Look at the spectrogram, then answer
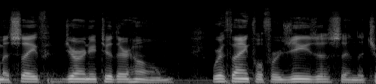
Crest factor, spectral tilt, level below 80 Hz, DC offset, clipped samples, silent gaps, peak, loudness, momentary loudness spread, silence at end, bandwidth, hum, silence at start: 18 dB; -5 dB/octave; -58 dBFS; under 0.1%; under 0.1%; none; -12 dBFS; -29 LUFS; 7 LU; 0 s; 14.5 kHz; none; 0 s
